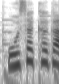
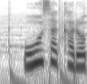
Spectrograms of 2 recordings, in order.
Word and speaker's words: 大阪: 같은 단끼리 모음이 이어질 경우 장음이 됩니다. お母さんおばあさん大阪 의 경우 오카상, 오바상, 오사카가 아니라 오카아상, 오바아상, 오오사카로 발음해야 합니다.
